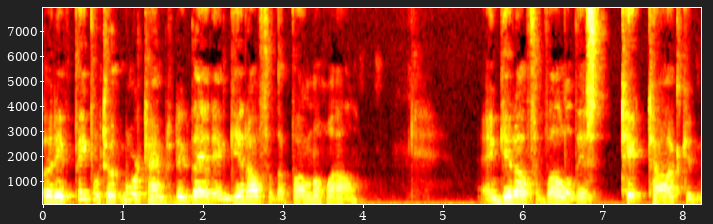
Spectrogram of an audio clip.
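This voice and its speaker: Somewhat breathy with a dark, mellow tone, a woman speaks at a fairly slow pace with lively intonation. Audible room echo is present. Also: medium pitch for a woman. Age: 80s+. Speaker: grandmother sharing life advice. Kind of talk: casual chat.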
